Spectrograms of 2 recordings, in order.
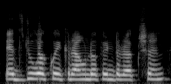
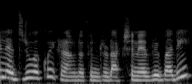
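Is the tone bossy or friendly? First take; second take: bossy; friendly. First: It sounds bossy and robotic, like an order. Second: It sounds warm and friendly, like an invitation.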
